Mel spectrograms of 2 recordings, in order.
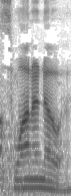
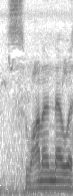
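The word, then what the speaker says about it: Swannanoa: Swananoa, said yes. That 3 times. Swananoa, Swananoa, Swananoa.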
